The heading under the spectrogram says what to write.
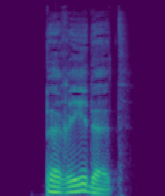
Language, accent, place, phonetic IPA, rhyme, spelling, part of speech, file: German, Germany, Berlin, [bəˈʁeːdət], -eːdət, beredet, verb, De-beredet.ogg
- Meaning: past participle of bereden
